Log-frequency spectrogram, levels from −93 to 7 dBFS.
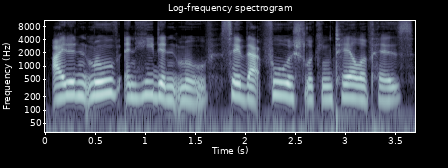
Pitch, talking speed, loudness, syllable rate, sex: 190 Hz, 225 wpm, -19 LUFS, 4.6 syllables/s, female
